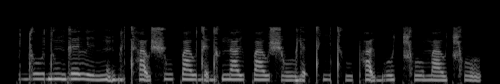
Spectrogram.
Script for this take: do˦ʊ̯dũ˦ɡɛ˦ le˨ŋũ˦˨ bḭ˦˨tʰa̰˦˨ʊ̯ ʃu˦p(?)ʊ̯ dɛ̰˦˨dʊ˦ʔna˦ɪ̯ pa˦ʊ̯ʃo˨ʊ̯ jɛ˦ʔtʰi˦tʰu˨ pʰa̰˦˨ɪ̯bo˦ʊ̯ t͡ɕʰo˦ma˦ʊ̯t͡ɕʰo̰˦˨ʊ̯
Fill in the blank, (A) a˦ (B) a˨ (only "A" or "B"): A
